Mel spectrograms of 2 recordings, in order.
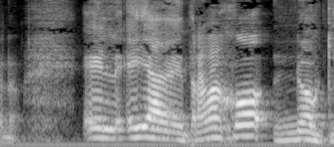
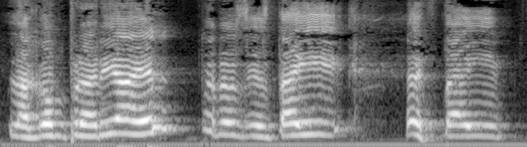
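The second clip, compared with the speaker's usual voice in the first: exasperated loud; 7 semitones higher, 6 dB louder than usual. Real, not acted. Exasperated outburst.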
